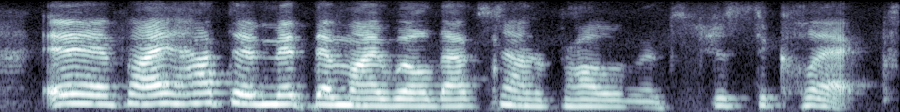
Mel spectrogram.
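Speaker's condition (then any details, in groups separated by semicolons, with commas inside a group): Cerebral palsy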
